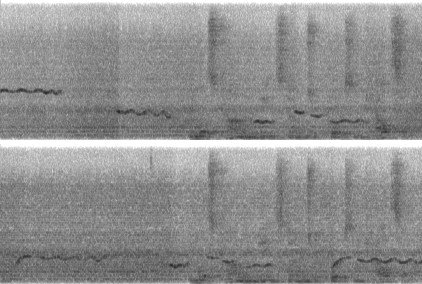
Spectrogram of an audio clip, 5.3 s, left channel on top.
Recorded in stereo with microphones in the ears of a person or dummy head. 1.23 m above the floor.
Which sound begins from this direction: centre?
A man speaking, at 2.4 s.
